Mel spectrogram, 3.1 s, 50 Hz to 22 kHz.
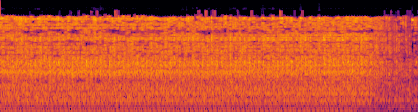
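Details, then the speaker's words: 2013 VW Passat TDI after fixing accidental gasoline fill (driven only about 100 feet, fuel drained): cranked two or three seconds and started, even diesel clatter at steady idle, no stumbles, then switched off; normal idle. "it only cranked for two or three seconds before it burst right up and started right the way it's supposed to start"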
